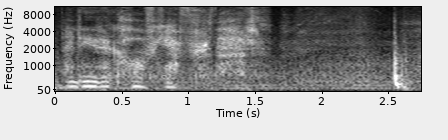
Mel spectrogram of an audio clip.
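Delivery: slow, breathy whisper after a draining call. Real, not acted. Drained after a long phone call, whispering. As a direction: sigh it out quietly, spent.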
